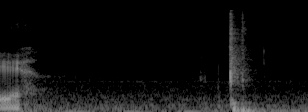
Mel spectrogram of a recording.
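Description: A computer keyboard keystroke: one short, sharp click near the end, over otherwise quiet room tone.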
